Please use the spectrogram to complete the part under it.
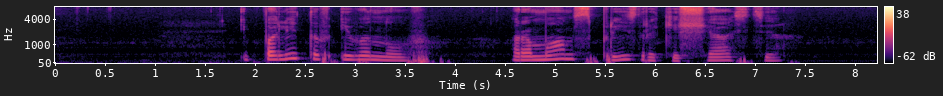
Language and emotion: Russian, sad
